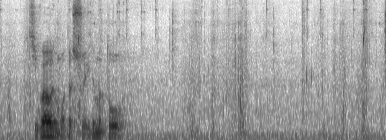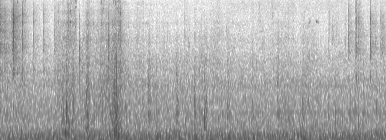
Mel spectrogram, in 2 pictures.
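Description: Footsteps shuffle softly across a hard floor.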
